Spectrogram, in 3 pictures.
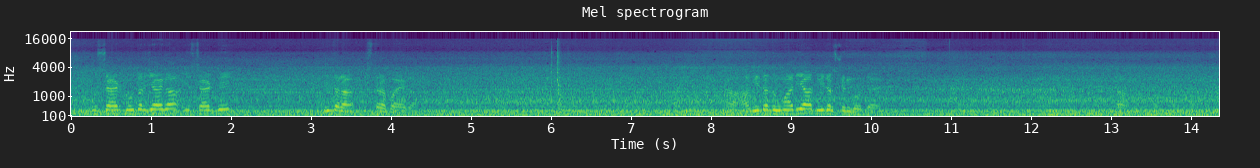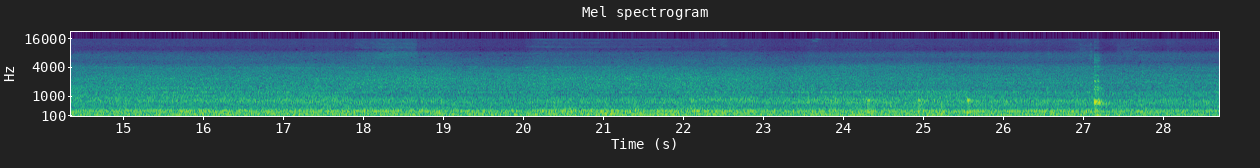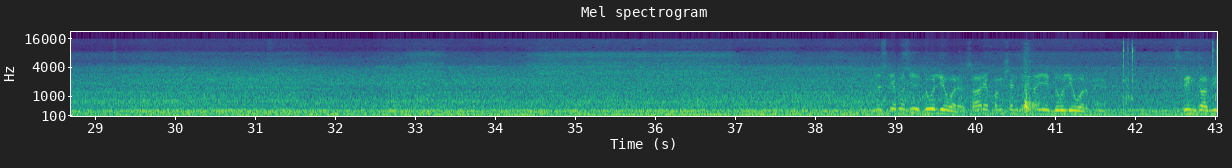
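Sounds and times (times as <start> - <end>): diesel engine running: 0.0 - 43.0
sharp click: 40.6 - 40.8, 41.8 - 42.1.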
